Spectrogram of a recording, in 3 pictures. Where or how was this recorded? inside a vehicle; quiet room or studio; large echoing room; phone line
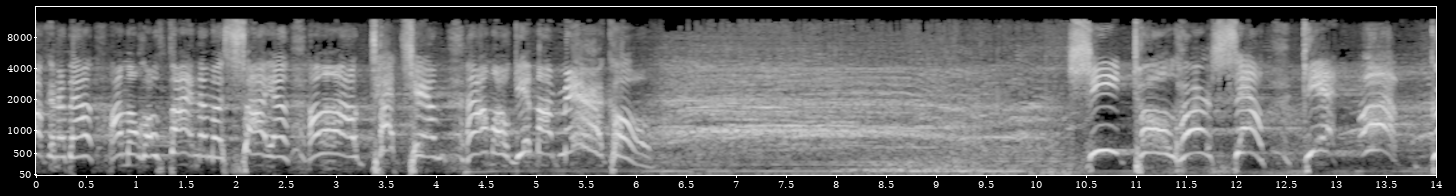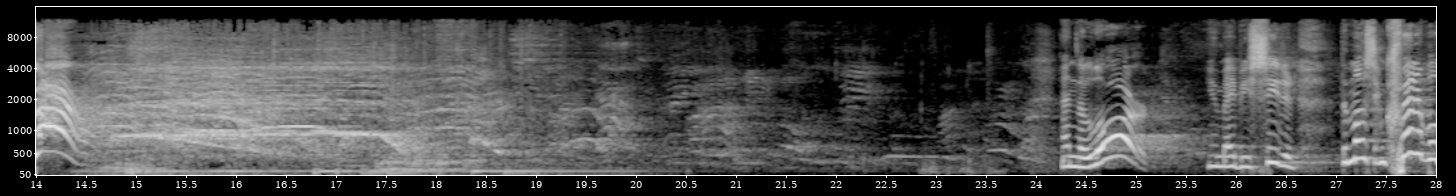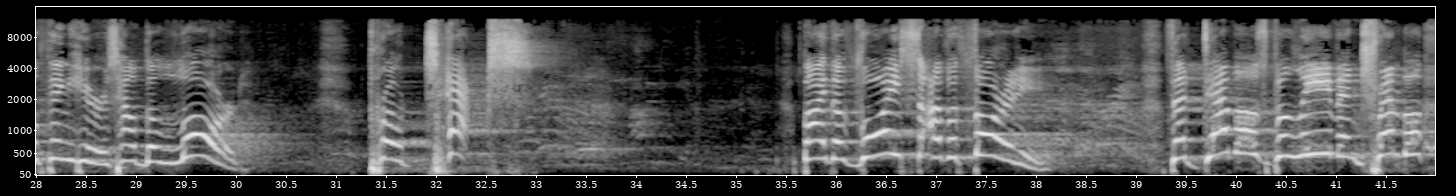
large echoing room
